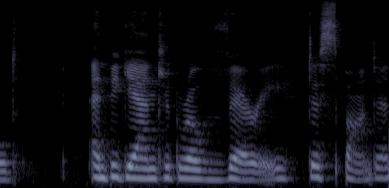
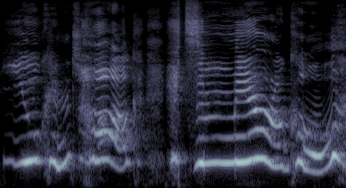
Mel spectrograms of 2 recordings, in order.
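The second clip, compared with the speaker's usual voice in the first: much higher, louder, slow astonished joy; amazed shout; 15 dB louder than usual. A narrator's reading. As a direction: shout in disbelief and delight. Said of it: "cried Jasper".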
